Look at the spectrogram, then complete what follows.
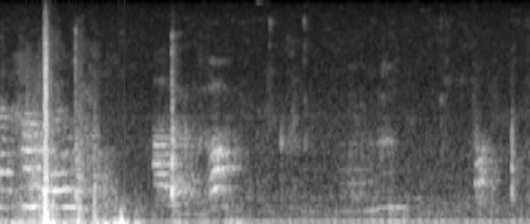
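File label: "lick", spoken word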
